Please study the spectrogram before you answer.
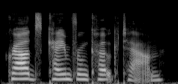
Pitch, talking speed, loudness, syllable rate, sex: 225 Hz, 135 wpm, -21 LUFS, 3.8 syllables/s, female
